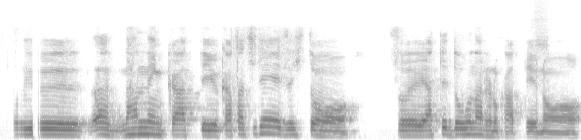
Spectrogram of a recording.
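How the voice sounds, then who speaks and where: With a dark, mellow tone and fairly high pitch, a man speaks at a moderate pace with ordinary pitch variation. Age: 20s. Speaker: aquarium director. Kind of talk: interview. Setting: Skype call. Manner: hesitant with fillers.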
